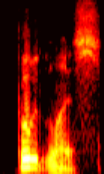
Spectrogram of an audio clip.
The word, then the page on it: bootless: American English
